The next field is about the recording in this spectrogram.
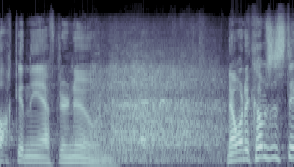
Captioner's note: laughter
